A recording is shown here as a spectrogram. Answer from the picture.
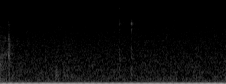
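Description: A faint computer mouse click or two over a steady low background hum.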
